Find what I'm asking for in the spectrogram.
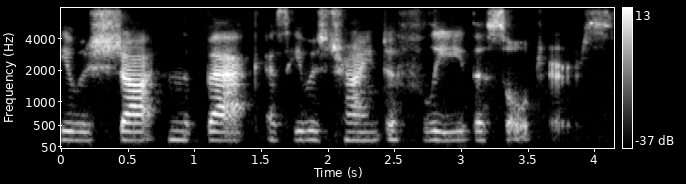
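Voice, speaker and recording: Speaking at a fairly slow pace, a woman is heard. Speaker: true crime livestream host. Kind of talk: casual discussion livestream with reading aloud. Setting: livestream. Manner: stutters when agitated.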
